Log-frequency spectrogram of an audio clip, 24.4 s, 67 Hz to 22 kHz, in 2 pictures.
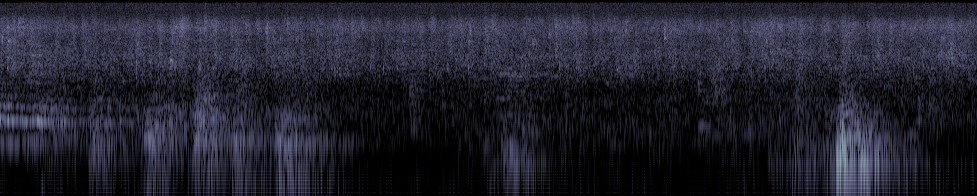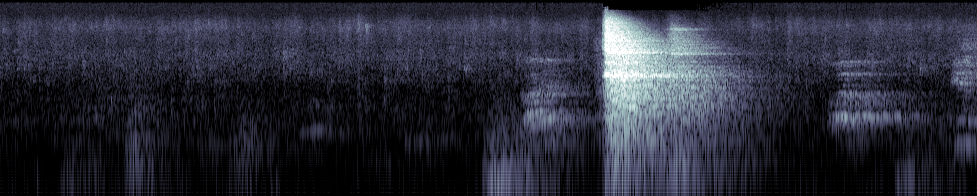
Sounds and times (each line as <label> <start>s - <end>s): rain ouside 0.0s - 24.4s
